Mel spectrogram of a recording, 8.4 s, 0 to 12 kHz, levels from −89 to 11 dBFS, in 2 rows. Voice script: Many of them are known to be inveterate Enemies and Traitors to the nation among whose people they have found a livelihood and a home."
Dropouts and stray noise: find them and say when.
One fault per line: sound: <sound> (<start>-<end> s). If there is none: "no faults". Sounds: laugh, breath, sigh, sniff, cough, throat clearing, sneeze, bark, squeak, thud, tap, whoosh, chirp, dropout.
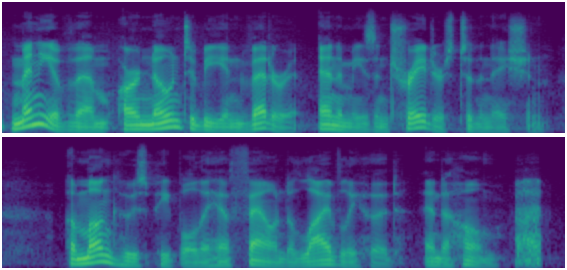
sound: laugh (8.1-8.3 s)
